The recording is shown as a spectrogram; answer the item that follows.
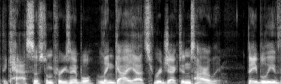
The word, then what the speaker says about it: Lingayats: His followers, the Lingats, I hope I'm pronouncing that correctly. Correct me if I'm wrong. Lingayats. The Lingayats. I like Lingayats built a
